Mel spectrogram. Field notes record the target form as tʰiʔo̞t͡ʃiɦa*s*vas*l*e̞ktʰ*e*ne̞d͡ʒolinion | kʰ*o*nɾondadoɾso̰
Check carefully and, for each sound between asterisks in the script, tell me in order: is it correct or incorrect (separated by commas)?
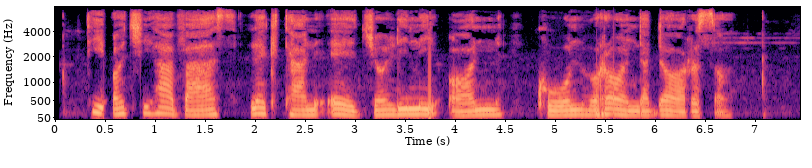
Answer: incorrect, correct, incorrect, incorrect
